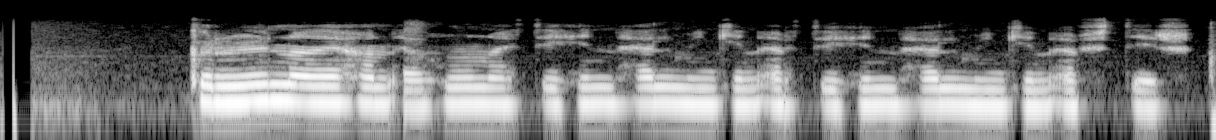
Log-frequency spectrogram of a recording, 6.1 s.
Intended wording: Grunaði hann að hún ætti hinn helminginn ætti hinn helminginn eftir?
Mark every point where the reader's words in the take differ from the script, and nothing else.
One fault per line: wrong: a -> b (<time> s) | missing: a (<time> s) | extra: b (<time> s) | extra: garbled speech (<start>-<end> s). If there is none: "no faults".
no faults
